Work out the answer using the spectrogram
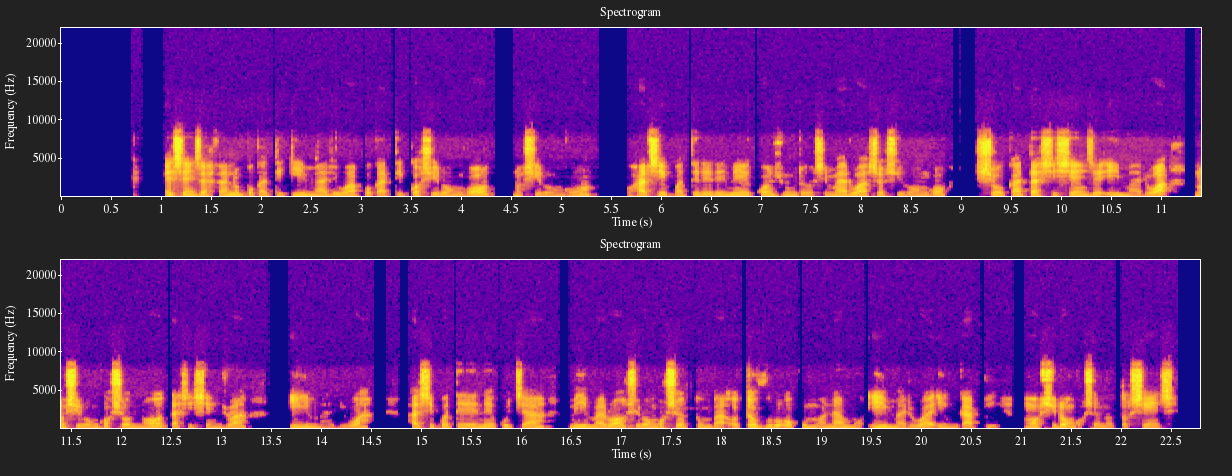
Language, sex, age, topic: Oshiwambo, female, 25-35, finance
